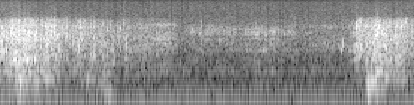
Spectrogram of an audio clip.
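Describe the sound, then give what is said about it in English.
Canoe paddle strokes splash through water, one burst of splashing at the start and another near the end, with quieter sloshing and a low steady hum between them. “All right, now lean on that paddle.”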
